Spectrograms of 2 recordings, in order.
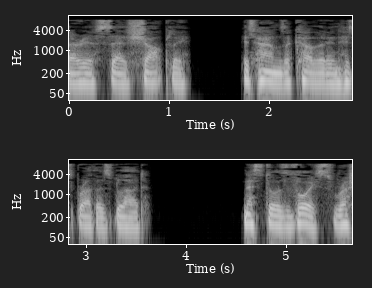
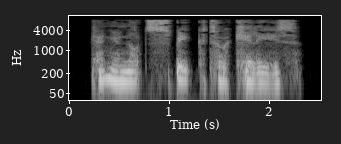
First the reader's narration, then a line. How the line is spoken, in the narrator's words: he says hoarsely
